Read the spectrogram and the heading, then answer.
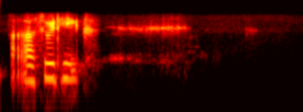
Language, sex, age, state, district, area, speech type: Dogri, female, 18-30, Jammu and Kashmir, Udhampur, rural, conversation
